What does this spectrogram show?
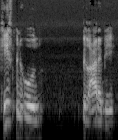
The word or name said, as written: keef min2ul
